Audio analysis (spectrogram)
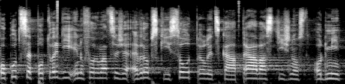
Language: Czech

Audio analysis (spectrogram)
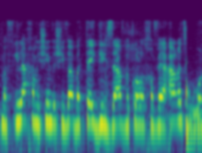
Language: Hebrew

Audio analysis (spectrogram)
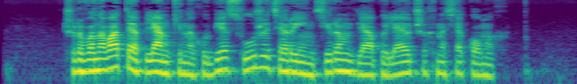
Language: Belarusian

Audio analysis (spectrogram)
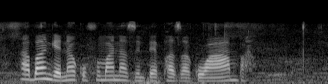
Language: Xhosa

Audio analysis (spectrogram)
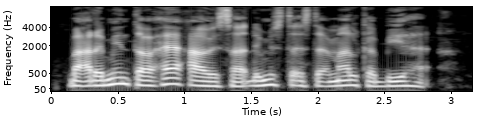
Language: Somali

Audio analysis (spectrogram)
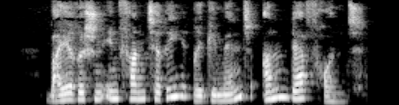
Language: German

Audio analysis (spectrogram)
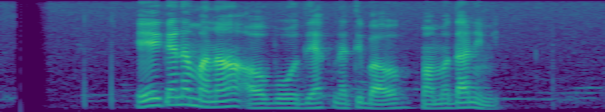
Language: Sinhala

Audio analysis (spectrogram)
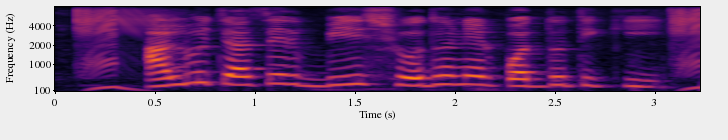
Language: Bangla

